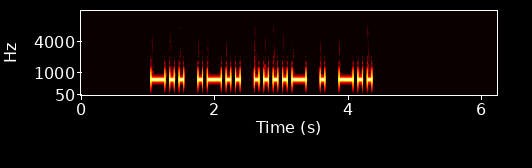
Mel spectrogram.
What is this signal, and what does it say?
Morse code, heard as a keyed tone, about 17 wpm, 700 Hz. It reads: DL4ED
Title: DXCC-100 Call Signs - 5 Characters - Repeated 2x - 17wpm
